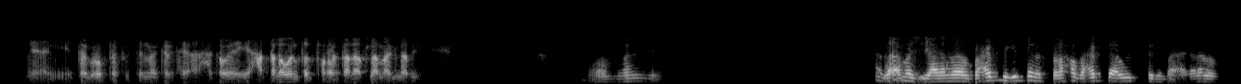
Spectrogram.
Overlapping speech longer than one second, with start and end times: none

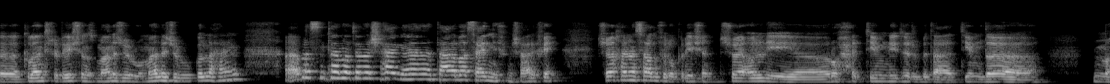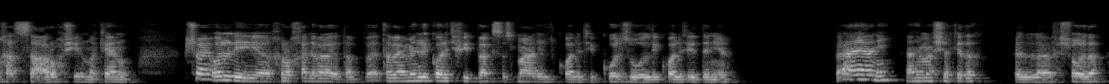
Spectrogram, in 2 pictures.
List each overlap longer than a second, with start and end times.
none

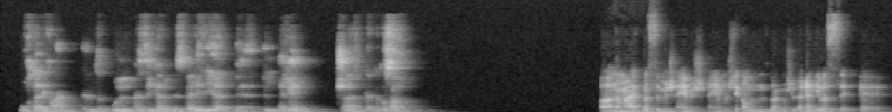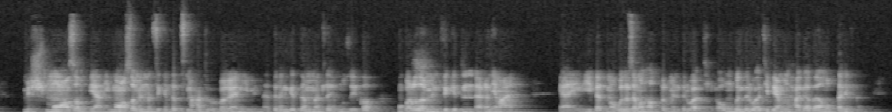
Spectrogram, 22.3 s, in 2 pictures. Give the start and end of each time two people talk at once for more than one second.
none

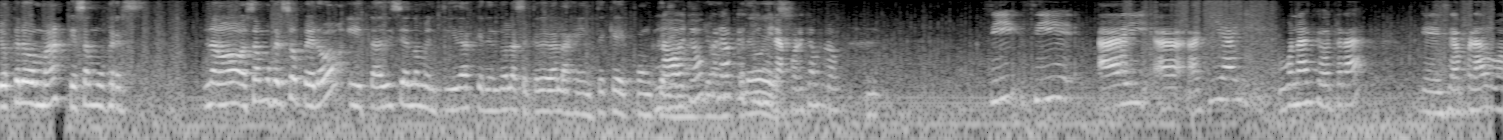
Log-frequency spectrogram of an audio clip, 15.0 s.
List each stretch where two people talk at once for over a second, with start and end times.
6.5-7.9

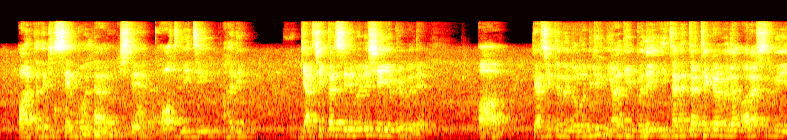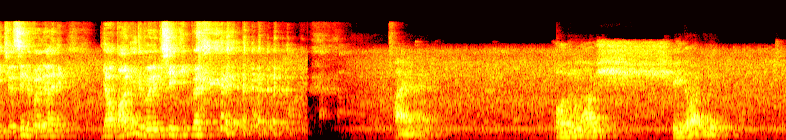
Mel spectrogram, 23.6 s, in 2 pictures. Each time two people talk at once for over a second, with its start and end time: 1.2-2.5

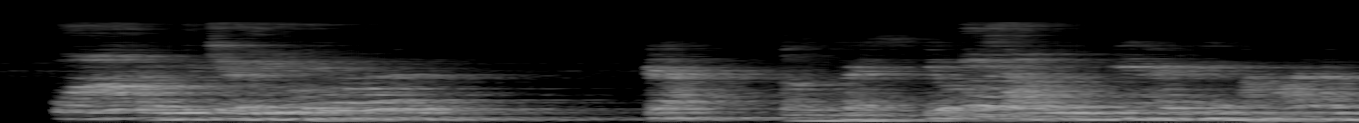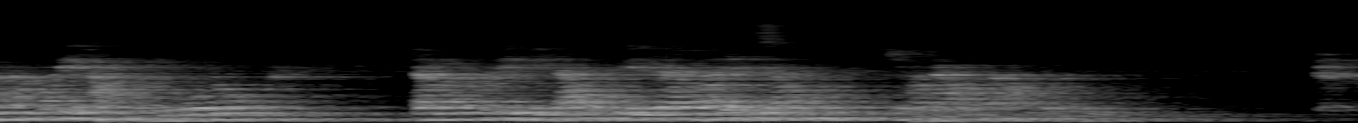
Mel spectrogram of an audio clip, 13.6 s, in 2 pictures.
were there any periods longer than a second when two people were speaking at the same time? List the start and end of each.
0.7-2.1

